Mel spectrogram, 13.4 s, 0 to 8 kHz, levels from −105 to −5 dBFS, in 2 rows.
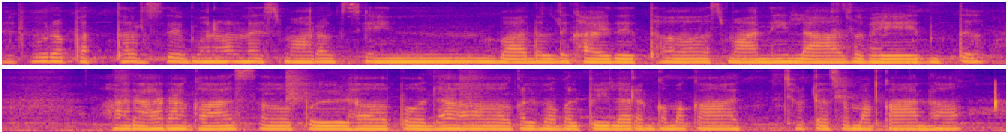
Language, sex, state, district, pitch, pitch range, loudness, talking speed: Hindi, female, Uttar Pradesh, Varanasi, 160 Hz, 160-170 Hz, -28 LUFS, 120 wpm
